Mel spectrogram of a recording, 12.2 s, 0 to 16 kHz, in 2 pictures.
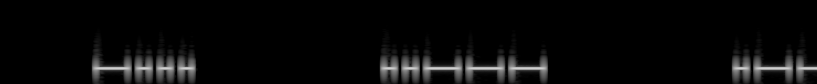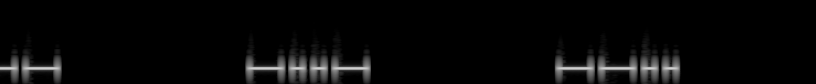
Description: Morse code, heard as a keyed tone, about 15 wpm, spaced as for 5 wpm, 700 Hz. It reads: B2JXZ
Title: USA Call Signs - 6x Character Spacing - 15wpm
